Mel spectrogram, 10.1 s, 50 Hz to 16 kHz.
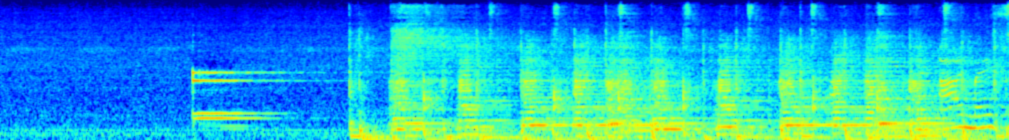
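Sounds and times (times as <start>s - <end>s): bell-like ding: 1.9s - 3.3s
music: 2.0s - 10.0s.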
